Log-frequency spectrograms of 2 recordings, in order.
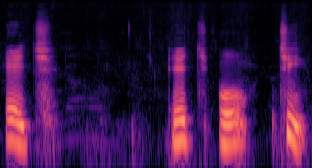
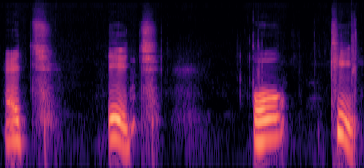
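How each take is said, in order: Both takes have the same delivery.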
